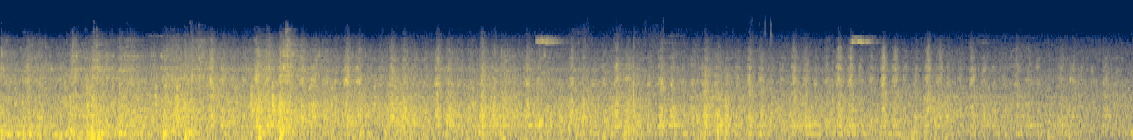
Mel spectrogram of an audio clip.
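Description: Narrow-gauge steam train running out of sight, its wheels clicking over the rail joints, fading steadily as it draws away.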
